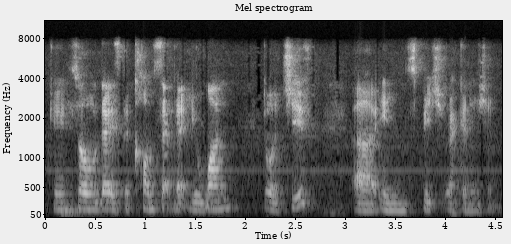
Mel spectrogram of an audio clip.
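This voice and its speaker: A man who speaks as a gives an informal explanatory online lecture, halting and repeating himself, often checking in with short tag questions. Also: medium pitch, steady tone. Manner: frequent tag questions like "okay" and "right". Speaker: online class instructor. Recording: dull lo-fi online-class audio with noise.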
